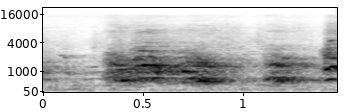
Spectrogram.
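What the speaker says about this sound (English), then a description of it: "Who are they barking at?" Dogs bark indoors in two short bursts, moderately close and fairly soft, separated by a brief pause.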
